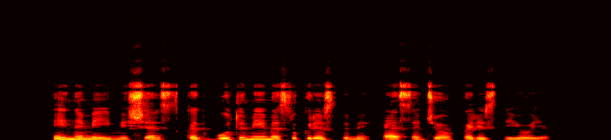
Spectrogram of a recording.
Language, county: Lithuanian, Marijampolė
